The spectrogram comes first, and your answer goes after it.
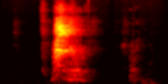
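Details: Husky puppy Umka, indoors and settling into the home while mischievously pestering the household cats, gives one loud, harsh, broadband bark followed by a quieter, shorter yelp; room otherwise silent.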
